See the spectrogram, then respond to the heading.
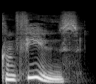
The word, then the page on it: confuse: British English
